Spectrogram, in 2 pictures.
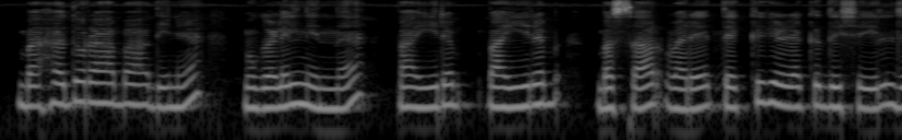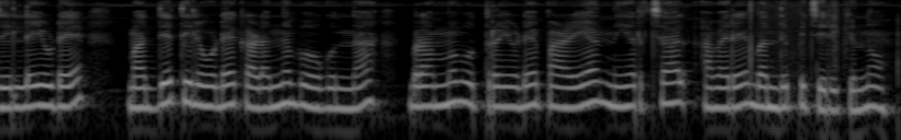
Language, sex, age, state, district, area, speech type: Malayalam, female, 45-60, Kerala, Wayanad, rural, read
